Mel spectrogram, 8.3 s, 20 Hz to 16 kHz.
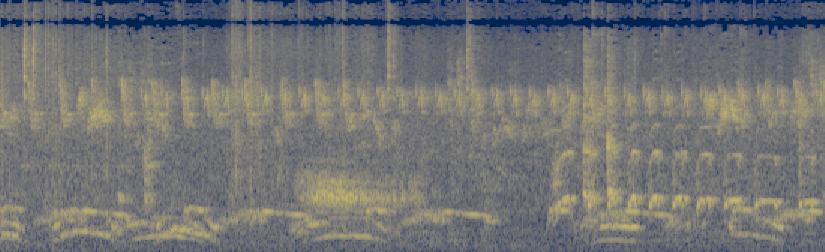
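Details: Several singing zebra doves bred for competition call together in a flight aviary on 30 April 2014, layering rippling, arched coos nonstop, with a burst of rapid repeated higher notes and busy chirps from other birds.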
